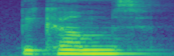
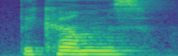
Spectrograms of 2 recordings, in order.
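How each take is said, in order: Both takes have the same delivery.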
